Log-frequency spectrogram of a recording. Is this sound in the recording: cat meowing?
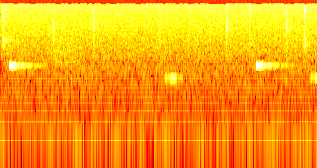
no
